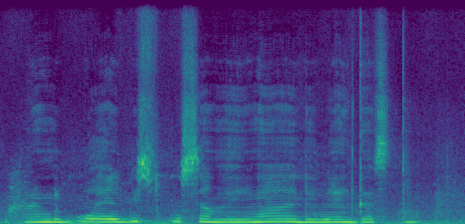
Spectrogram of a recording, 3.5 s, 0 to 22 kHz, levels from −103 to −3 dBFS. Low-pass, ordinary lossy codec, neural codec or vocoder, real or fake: none; none; codec, 44.1 kHz, 1.7 kbps, Pupu-Codec; fake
